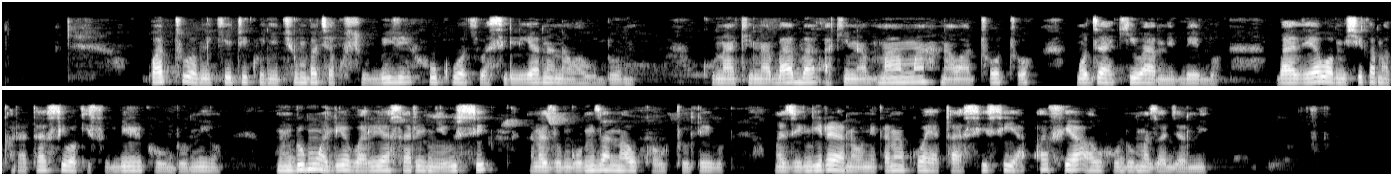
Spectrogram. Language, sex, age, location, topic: Swahili, female, 18-24, Kisii, government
